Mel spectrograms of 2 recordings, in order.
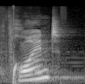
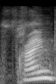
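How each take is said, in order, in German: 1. Der Vokal wird wie 'oy' gesprochen. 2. Der Vokal wird wie 'eye' gesprochen.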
